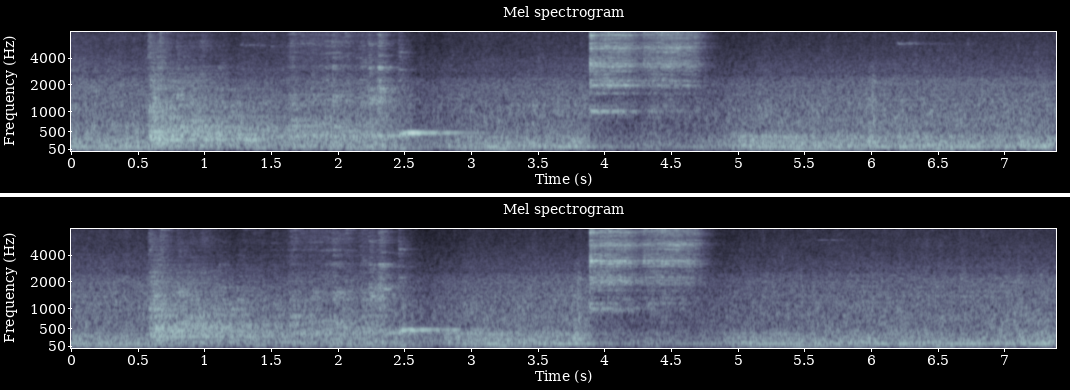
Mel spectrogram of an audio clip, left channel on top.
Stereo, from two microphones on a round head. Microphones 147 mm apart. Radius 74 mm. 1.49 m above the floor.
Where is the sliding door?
50° left (ahead or behind), 1.5 m.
